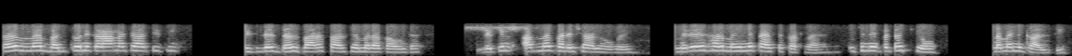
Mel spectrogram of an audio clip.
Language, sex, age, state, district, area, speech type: Urdu, female, 30-45, Delhi, East Delhi, urban, conversation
